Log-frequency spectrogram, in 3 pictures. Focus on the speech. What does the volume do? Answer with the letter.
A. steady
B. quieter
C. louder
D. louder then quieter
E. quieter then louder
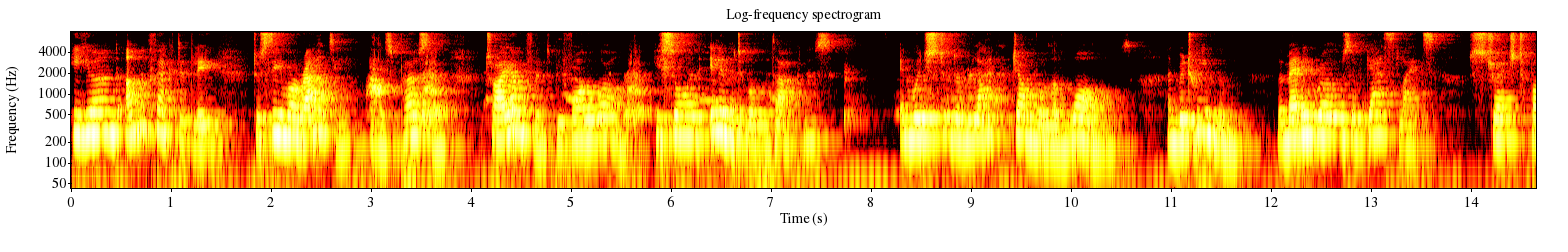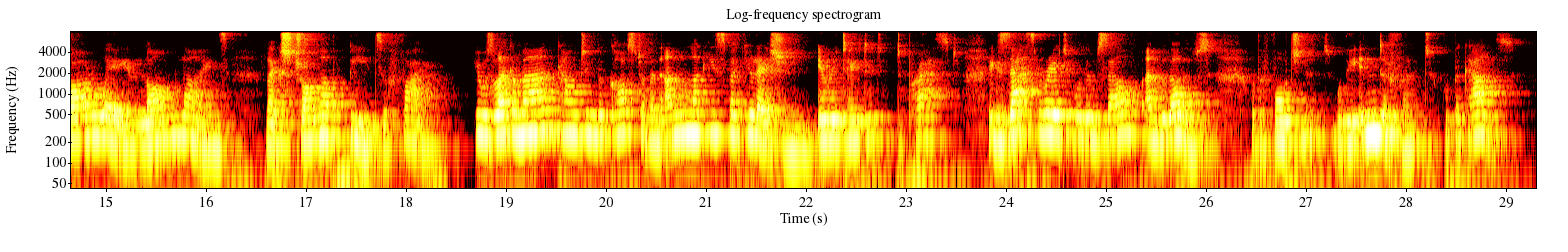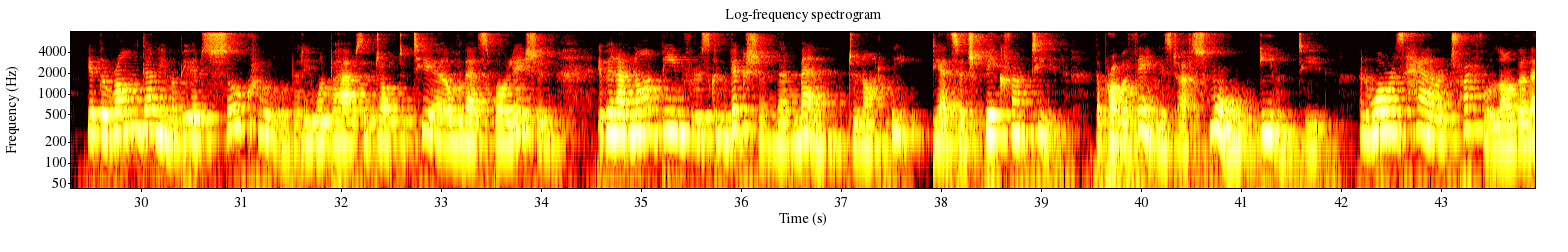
A.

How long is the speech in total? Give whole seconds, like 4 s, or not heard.
43 s.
